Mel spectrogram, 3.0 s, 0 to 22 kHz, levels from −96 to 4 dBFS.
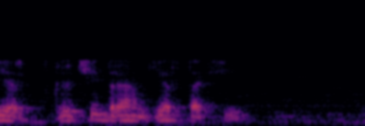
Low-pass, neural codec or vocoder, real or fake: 3.6 kHz; none; real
